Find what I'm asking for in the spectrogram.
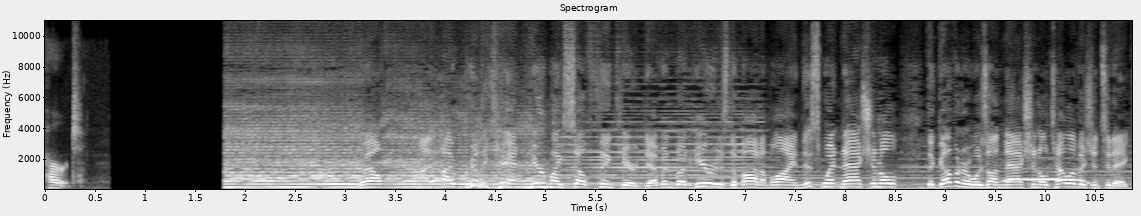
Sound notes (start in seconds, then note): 7.6 horn honking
